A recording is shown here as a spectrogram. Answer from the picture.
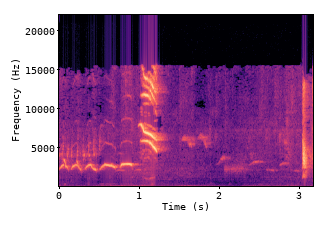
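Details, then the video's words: Flowerpecker lure song, opening with a wavering, trilled whistle that rolls up and down, then a sharp high sweep, a brief pause, and scattered thin high notes ending in a short loud tick. "Pancingan Ampuh BURUNG TLEDEKAN"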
